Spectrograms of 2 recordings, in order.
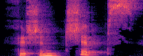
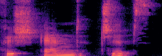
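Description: First: The word 'and' is reduced to a weak 'n' sound. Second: The word 'and' is said in full with a clear vowel. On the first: The speaker calls it right. "The word end in its weak form when we speak at natural speed becomes un" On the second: The speaker calls it wrong. "It's not fish and chips"

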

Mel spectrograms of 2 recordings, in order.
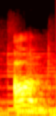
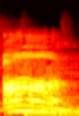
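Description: First: The word is said short and quick. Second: The word is stretched out long. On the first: "on じゃなくて" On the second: "ここで長く伸ばす"

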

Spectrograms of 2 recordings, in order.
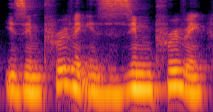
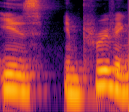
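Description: First: The two words are run together like one word. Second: The two words are said separately with a break between them. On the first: The speaker calls it right. "we say is improving. It's almost as if this is one word" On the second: The speaker calls it wrong. "We don't say is improving"

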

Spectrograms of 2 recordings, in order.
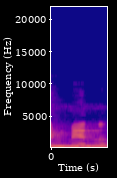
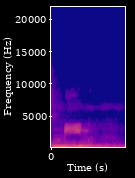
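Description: First: The vowel is short, like 'min'. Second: The vowel is long, like 'mean'. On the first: The speaker calls it wrong. "They always say min" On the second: The speaker calls it right. "they always mispronounce mean"

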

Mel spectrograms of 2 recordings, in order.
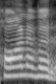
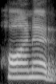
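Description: First: The ending is split into a separate 'avar' sound. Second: The ending is a single short 'ar' sound. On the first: The speaker calls it wrong. "அப்படின்னு நம்ம படிக்க முடியாது" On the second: The speaker calls it right. "ஹானர் ஹானர் அப்படின்னு படிச்சிடறோம்"

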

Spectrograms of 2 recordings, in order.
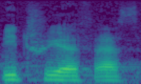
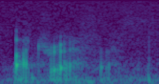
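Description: First: The first part does not sound like butter. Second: The first part sounds like butter. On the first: The speaker calls it wrong. "not btrfs" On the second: The speaker calls it right. "it's btrfs. ... because butter comes from the cow"

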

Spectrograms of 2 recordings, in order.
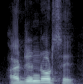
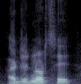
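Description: No difference in how they are said.

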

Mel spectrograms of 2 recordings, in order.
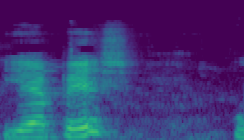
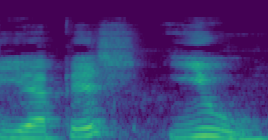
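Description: First: The final syllable is a plain u vowel. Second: The final syllable starts with a y sound. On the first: The speaker calls it wrong. "না কিন্তু" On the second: The speaker calls it right. "এটা হবে ইয়া পেশ ইউ"

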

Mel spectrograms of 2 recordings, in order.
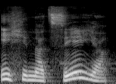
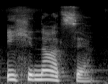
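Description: First: The stress is on the fourth syllable. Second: The stress is on the third syllable. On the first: The speaker calls it wrong. "Не эхинация" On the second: The speaker calls it right. "Именно так следует произносить это слово"

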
